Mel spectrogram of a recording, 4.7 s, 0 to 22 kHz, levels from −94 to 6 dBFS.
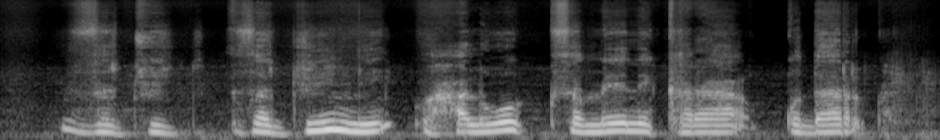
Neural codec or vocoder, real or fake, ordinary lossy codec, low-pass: codec, 44.1 kHz, 7.8 kbps, Pupu-Codec; fake; none; none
